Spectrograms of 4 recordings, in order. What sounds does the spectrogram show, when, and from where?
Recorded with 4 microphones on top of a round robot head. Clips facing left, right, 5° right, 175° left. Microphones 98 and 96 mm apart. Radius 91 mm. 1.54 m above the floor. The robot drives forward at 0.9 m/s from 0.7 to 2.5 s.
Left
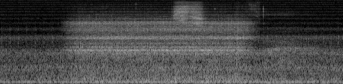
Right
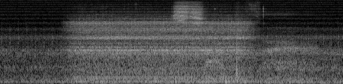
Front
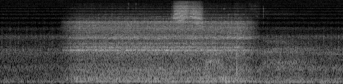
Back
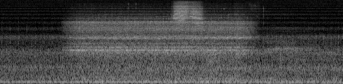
1.7 s whispering: 25° right, 1.1 m; by 3.2 s 60° right, 0.6 m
